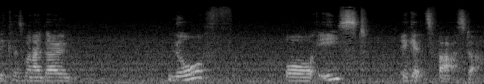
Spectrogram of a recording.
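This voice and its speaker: Very slow Australian-accented speech from a woman with a fairly low pitch, long, frequent pauses, audible room echo and noticeable background noise. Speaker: town resident. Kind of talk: interview. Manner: consciously slowing down.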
